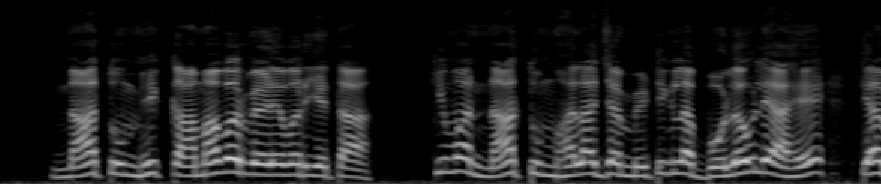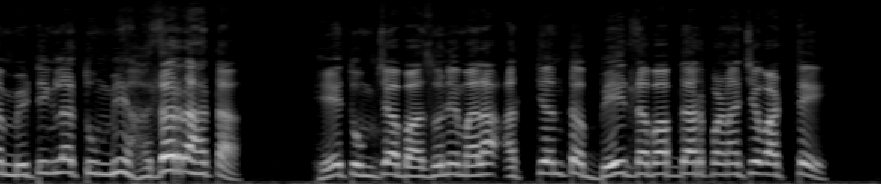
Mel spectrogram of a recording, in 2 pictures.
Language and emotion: Marathi, angry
